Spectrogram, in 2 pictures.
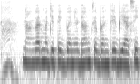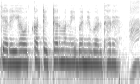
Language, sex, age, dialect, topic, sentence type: Chhattisgarhi, female, 60-100, Western/Budati/Khatahi, agriculture, statement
